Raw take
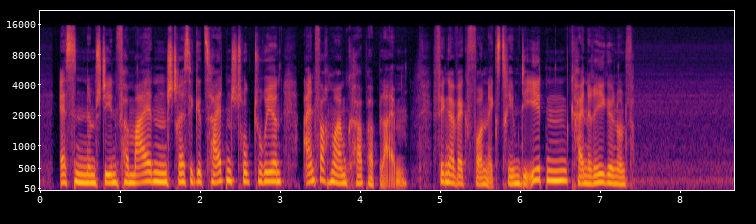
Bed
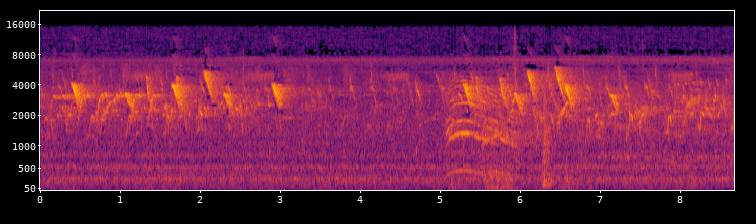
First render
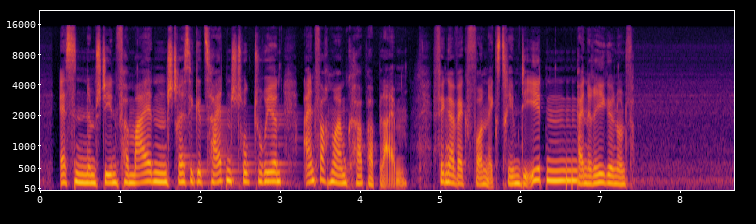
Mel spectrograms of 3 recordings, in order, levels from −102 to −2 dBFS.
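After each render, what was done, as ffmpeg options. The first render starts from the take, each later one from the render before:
-filter_complex "[0:a]asettb=1/sr,asplit=3[a][b][c];[a]atrim=end=1.704[d];[b]atrim=start=1.7:end=3.32,asetpts=PTS-STARTPTS,afade=t=in:d=0.004:c=qsin,afade=t=out:st=1.616:d=0.004:c=qsin,bandreject=f=85.72:t=h:w=4,bandreject=f=171.44:t=h:w=4,bandreject=f=257.16:t=h:w=4,bandreject=f=342.88:t=h:w=4,bandreject=f=428.6:t=h:w=4,bandreject=f=514.32:t=h:w=4,bandreject=f=600.04:t=h:w=4,bandreject=f=685.76:t=h:w=4,bandreject=f=771.48:t=h:w=4,bandreject=f=857.2:t=h:w=4,bandreject=f=942.92:t=h:w=4,bandreject=f=1.02864k:t=h:w=4,bandreject=f=1.11436k:t=h:w=4,bandreject=f=1.20008k:t=h:w=4,bandreject=f=1.2858k:t=h:w=4,bandreject=f=1.37152k:t=h:w=4,bandreject=f=1.45724k:t=h:w=4,bandreject=f=1.54296k:t=h:w=4,bandreject=f=1.62868k:t=h:w=4,bandreject=f=1.7144k:t=h:w=4,bandreject=f=1.80012k:t=h:w=4,bandreject=f=1.88584k:t=h:w=4,bandreject=f=1.97156k:t=h:w=4,bandreject=f=2.05728k:t=h:w=4,bandreject=f=2.143k:t=h:w=4,bandreject=f=2.22872k:t=h:w=4,bandreject=f=2.31444k:t=h:w=4,bandreject=f=2.40016k:t=h:w=4,bandreject=f=2.48588k:t=h:w=4[e];[c]atrim=start=3.316[f];[d][e]acrossfade=d=0.004:c1=hsin:c2=qsin[g];[g][f]acrossfade=d=0.004:c1=qsin:c2=hsin,asettb=1/sr,asplit=3[h][i][j];[h]atrim=end=4.024[k];[i]atrim=start=4.02:end=5.29,asetpts=PTS-STARTPTS,afade=t=in:d=0.004:c=qsin,afade=t=out:st=1.266:d=0.004:c=qsin,equalizer=f=930:t=o:w=0.37:g=7.5[l];[j]atrim=start=5.286[m];[k][l]acrossfade=d=0.004:c1=hsin:c2=qsin[n];[n][m]acrossfade=d=0.004:c1=qsin:c2=hsin,asplit=4[o][p][q][r];[o]atrim=end=6.582[s];[p]atrim=start=6.508:end=6.582[t];[q]atrim=start=6.508:end=6.582[u];[r]atrim=start=6.718[v];[s][t]acrossfade=d=0.004:c1=hsin:c2=hsin[w];[w][u]acrossfade=d=0.004:c1=hsin:c2=hsin[x];[x][v]acrossfade=d=0.004:c1=hsin:c2=hsin"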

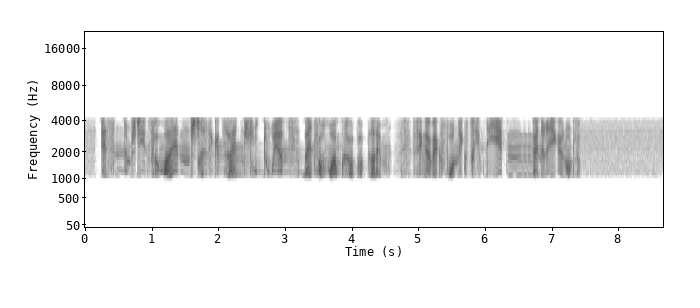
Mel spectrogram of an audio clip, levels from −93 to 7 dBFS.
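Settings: -af "afftfilt=real='re*between(b*sr/4096,1100,4000)':imag='im*between(b*sr/4096,1100,4000)':win_size=4096:overlap=0.75"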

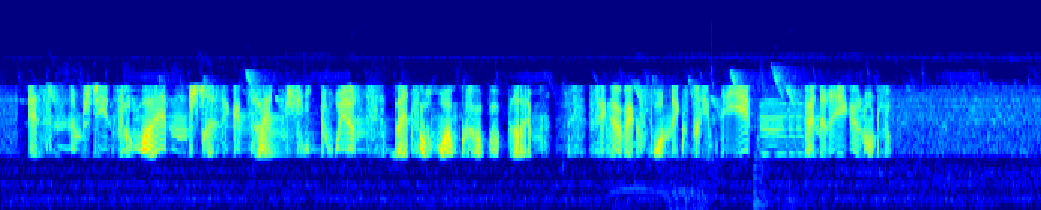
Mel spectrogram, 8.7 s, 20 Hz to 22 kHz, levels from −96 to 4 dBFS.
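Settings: -filter_complex "[1:a]volume=-32dB[a];[0:a][a]amix=inputs=2:normalize=0"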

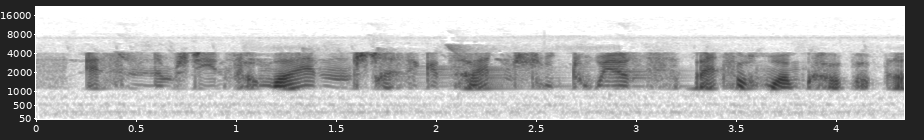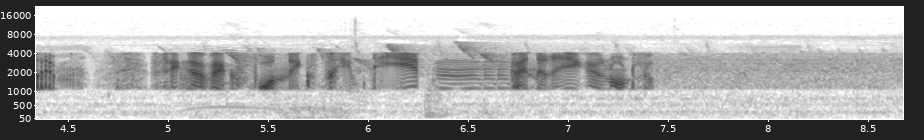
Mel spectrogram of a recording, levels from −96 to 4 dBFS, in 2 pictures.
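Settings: -af "volume=12dB"

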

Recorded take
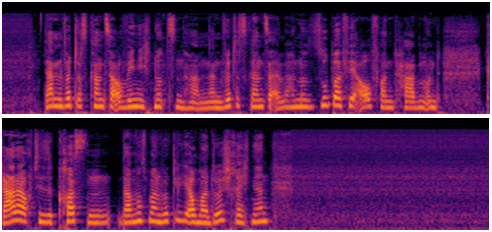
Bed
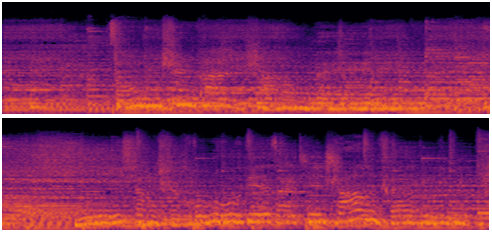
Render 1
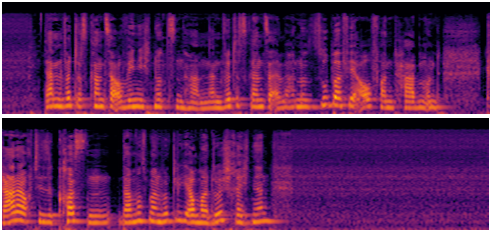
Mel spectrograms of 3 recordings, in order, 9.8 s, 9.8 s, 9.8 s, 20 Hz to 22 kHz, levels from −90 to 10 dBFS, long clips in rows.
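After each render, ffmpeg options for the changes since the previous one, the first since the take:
-af "bandreject=f=50:t=h:w=6,bandreject=f=100:t=h:w=6,bandreject=f=150:t=h:w=6,bandreject=f=200:t=h:w=6,bandreject=f=250:t=h:w=6,bandreject=f=300:t=h:w=6,bandreject=f=350:t=h:w=6,bandreject=f=400:t=h:w=6,bandreject=f=450:t=h:w=6"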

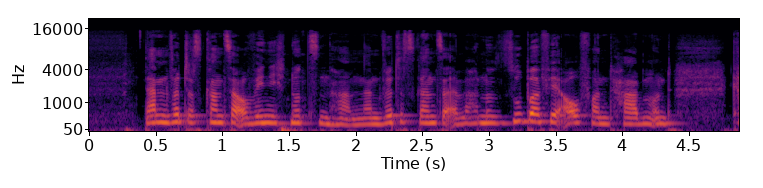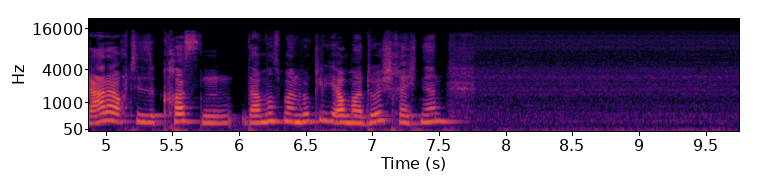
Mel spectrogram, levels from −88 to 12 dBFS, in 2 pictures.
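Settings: -af "volume=-8.5dB"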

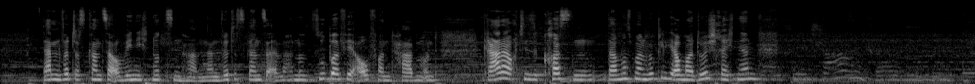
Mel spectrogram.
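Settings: -filter_complex "[1:a]volume=-23.5dB[a];[0:a][a]amix=inputs=2:normalize=0"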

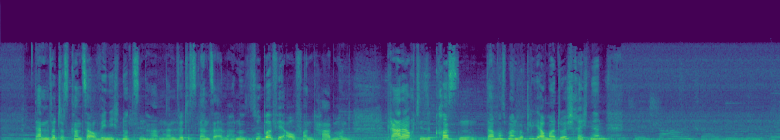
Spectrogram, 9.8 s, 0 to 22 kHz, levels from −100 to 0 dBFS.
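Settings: -af anull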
